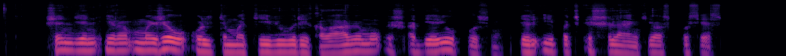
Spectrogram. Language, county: Lithuanian, Alytus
